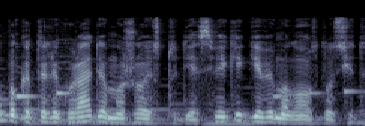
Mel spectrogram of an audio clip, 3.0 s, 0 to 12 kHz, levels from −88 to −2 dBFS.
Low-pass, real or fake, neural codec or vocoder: 7.2 kHz; real; none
